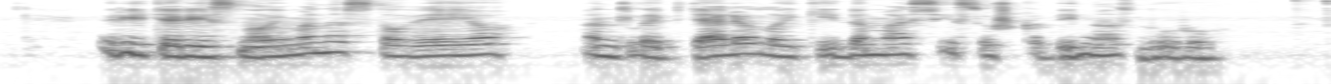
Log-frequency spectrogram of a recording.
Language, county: Lithuanian, Vilnius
